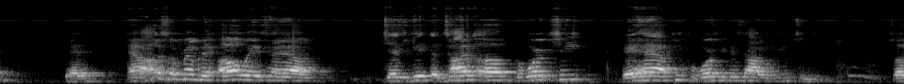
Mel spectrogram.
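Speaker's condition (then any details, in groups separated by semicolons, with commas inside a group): No condition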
